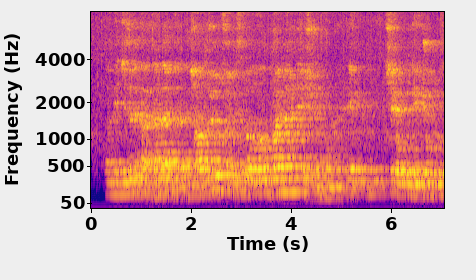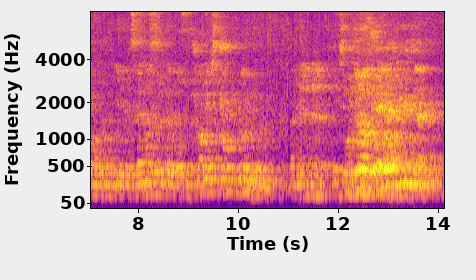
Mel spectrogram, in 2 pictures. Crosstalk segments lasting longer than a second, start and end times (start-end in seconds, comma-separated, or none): 11.9-13.3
